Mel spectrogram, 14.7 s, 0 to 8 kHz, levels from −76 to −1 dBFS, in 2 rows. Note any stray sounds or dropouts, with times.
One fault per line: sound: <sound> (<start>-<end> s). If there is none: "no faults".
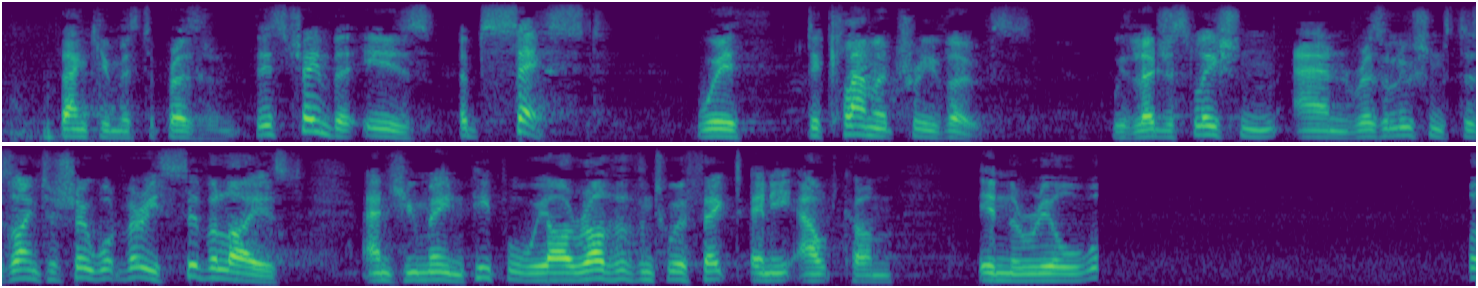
no faults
